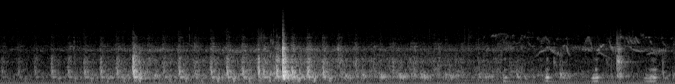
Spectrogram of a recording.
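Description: An old tractor engine chugs steadily, its rapid rhythmic putter holding a loud, even pace, with a brief louder rattle partway through before it settles into a rougher idle.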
